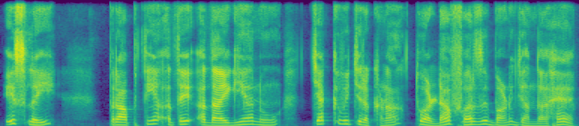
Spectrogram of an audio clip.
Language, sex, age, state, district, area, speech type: Punjabi, male, 30-45, Punjab, Jalandhar, urban, spontaneous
